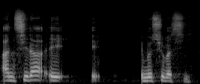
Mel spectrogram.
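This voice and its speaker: A man hosting a live TV talk show, joking and teasing his guests in a rapid, playful way. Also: high voice, steady tone, crowd noise. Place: TV studio. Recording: live studio audience behind.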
